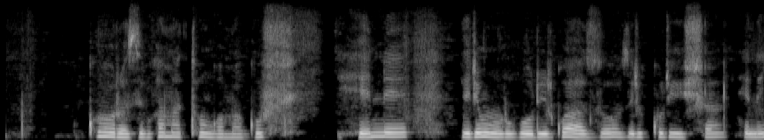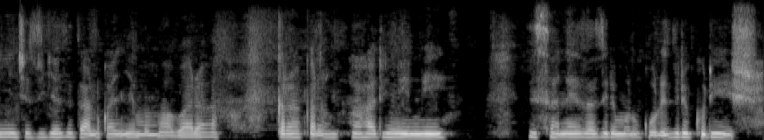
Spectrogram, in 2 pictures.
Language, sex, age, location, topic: Kinyarwanda, male, 25-35, Nyagatare, agriculture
